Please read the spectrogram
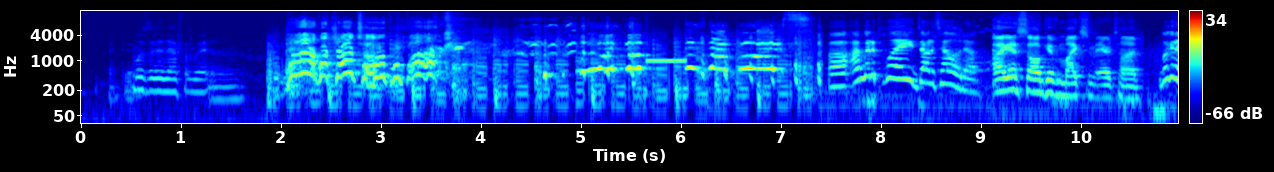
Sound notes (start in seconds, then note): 1.7 chicken voice; 3.0 laughter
